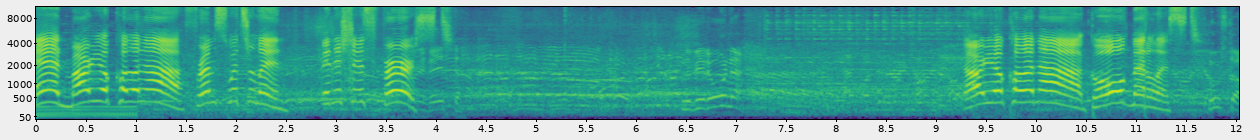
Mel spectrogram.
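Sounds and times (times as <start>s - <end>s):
commentary voice: 0.0s - 4.2s.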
